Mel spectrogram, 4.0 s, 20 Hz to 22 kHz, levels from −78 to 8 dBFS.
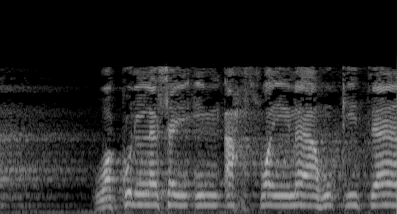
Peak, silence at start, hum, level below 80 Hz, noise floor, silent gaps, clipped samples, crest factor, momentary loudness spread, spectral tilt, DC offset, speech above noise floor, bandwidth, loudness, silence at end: -6 dBFS; 0 s; none; -56 dBFS; -47 dBFS; none; under 0.1%; 18 dB; 17 LU; -2.5 dB/octave; under 0.1%; 23 dB; 6.4 kHz; -24 LUFS; 0 s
